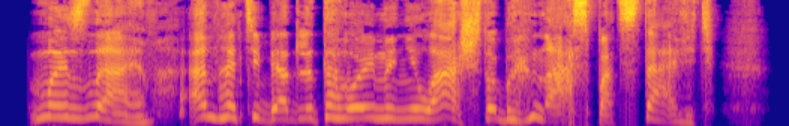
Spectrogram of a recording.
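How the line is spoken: Hoarse rasp. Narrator (Russian): прохрипела Пиппа

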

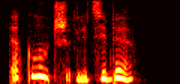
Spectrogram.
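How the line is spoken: Father whispering. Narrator (Russian): прошептал отец

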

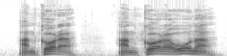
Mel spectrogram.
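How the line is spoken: Shout. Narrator (Russian): штабс-ротмистер крикнул

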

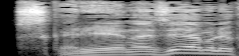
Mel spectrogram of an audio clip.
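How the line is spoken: Shouted. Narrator (Russian): крикнул Кеннеди

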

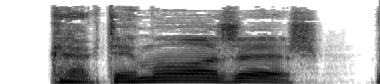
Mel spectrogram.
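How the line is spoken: Howling homeowner. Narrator (Russian): взвыл хозяин дома

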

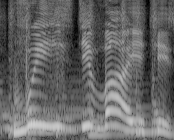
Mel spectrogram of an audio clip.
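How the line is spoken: Wounded howling angel. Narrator (Russian): взвыл ангел, видимо, его задело за живое

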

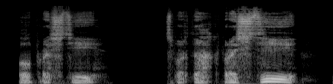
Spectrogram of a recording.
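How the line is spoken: Trembling pleading whisper. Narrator (Russian): взмолился Акномао, дрожащим от волнения шепотом

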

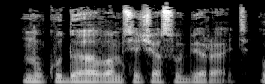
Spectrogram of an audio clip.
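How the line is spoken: Gentle question. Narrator (Russian): ласково спросил Гест

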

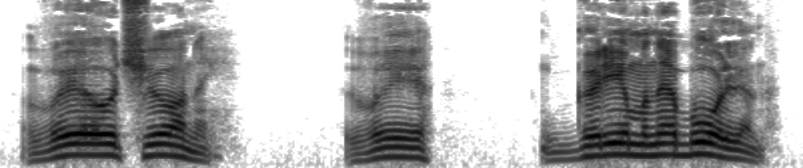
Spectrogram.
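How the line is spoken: Hoarse voice. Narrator (Russian): Гаруда произнес хриплым голосом

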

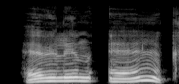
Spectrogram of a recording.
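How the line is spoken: Questioning drawl. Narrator (Russian): вопросительно протянул Персон

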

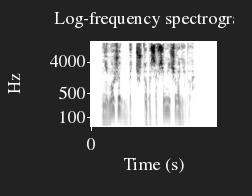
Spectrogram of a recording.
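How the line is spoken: Muttering. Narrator (Russian): пробормотала Гермиона

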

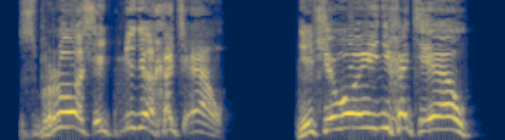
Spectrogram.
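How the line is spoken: Shouted even louder. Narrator (Russian): крикнул Бруно еще громче

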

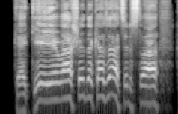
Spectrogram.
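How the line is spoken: Preacher shouting. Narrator (Russian): крикнул проповедник

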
